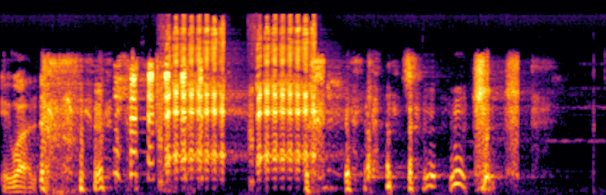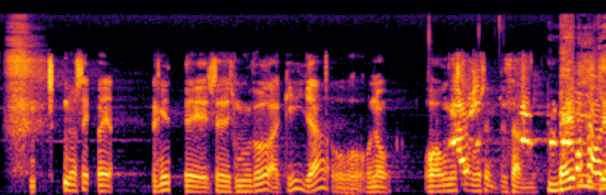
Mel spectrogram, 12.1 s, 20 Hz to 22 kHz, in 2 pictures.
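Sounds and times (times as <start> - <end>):
speech: 0.0 - 1.8, 4.2 - 5.2, 6.8 - 12.1
laughter: 0.4 - 2.2, 3.0 - 5.5
goat bleating with loud quavering cries: 1.5 - 3.3.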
